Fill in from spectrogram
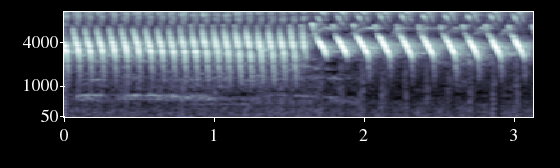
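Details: Canary song used as a training lure to get canaries singing quickly: a fast, even trill of high sharp notes, about fifteen per second, then slower loud downslurred whistled notes, with a faint low hum underneath.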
